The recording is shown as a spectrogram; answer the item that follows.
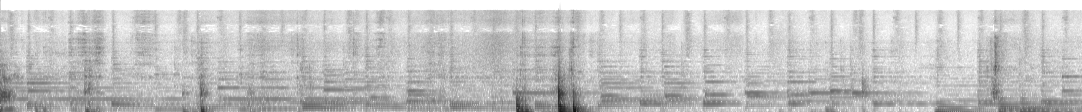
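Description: Background music, with a few loud knocks about five seconds in: a plastic cake mould set down upside down on a slate board and tapped to release the cake.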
